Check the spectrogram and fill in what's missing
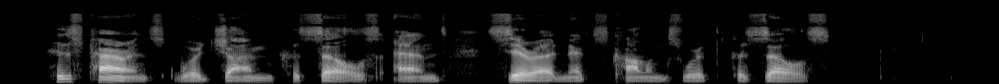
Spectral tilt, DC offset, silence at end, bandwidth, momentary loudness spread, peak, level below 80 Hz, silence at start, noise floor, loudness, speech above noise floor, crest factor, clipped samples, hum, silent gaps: -4.5 dB/octave; under 0.1%; 1.7 s; 11.5 kHz; 18 LU; -2 dBFS; -70 dBFS; 0.55 s; -69 dBFS; -24 LUFS; 46 dB; 22 dB; under 0.1%; none; none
